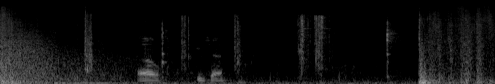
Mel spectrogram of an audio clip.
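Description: A rifle is reloaded with metallic magazine clicks.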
